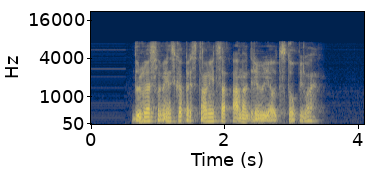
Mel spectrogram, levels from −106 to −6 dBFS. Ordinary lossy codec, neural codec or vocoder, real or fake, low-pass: none; vocoder, 22.05 kHz, 80 mel bands, HiFi-GAN; fake; 7.2 kHz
